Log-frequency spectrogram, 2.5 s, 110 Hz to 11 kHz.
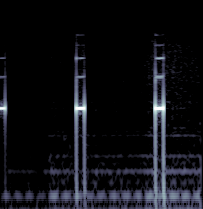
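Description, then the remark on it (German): Three short, clear electronic pips of a radio time signal announcing the time, at even one-second intervals, each a pure steady tone with a faint low hum underneath, the last one slightly longer and louder. “Achtung, die Zeitansage mit dem Gongschlag 7.03 Uhr. Mal als Gong, mal mit Piepton.”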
